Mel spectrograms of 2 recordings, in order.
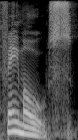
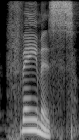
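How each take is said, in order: First: The last syllable has a full vowel before s. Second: The last syllable has a reduced schwa before s. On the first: The speaker calls it wrong. "não é famous" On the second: The speaker calls it right. "Schwa mais o S"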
